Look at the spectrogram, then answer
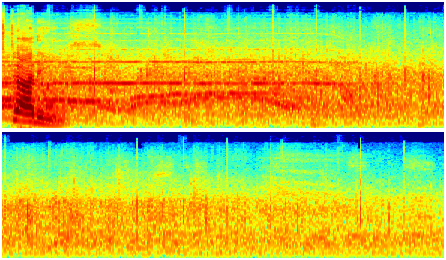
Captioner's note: audience cheers; audience applauds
